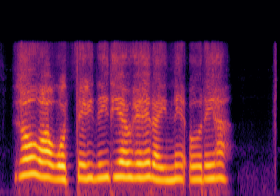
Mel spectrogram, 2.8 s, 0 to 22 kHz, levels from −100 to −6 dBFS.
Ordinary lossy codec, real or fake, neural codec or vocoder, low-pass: none; fake; codec, 16 kHz in and 24 kHz out, 0.6 kbps, FocalCodec, streaming, 4096 codes; 9.9 kHz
